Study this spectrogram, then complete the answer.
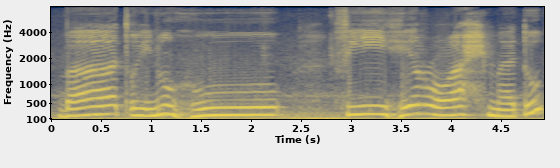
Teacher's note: را کو پھر سے پر پڑھا کیونکہ را کے اوپر زبر ہے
